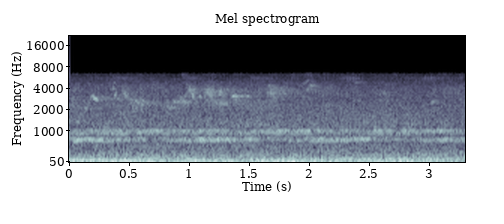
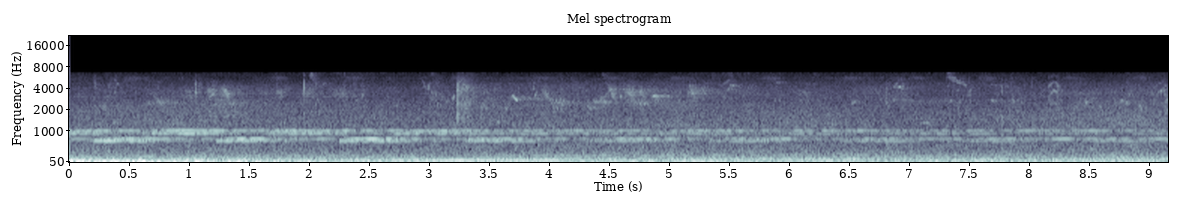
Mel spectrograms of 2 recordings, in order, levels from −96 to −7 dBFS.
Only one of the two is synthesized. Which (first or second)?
first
